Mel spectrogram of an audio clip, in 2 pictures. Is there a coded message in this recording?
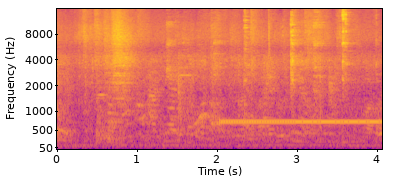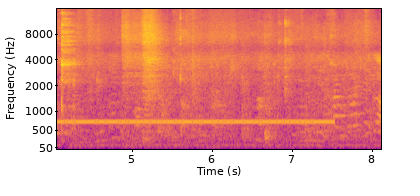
Yes: PSK31 (31.25 baud) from 2.0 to 7.5 s, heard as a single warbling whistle, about 730 Hz, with the noise of a restaurant.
